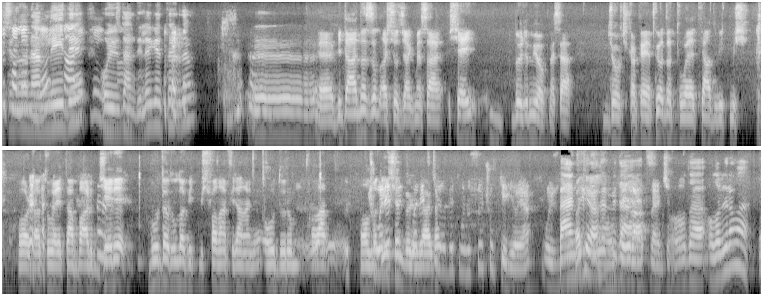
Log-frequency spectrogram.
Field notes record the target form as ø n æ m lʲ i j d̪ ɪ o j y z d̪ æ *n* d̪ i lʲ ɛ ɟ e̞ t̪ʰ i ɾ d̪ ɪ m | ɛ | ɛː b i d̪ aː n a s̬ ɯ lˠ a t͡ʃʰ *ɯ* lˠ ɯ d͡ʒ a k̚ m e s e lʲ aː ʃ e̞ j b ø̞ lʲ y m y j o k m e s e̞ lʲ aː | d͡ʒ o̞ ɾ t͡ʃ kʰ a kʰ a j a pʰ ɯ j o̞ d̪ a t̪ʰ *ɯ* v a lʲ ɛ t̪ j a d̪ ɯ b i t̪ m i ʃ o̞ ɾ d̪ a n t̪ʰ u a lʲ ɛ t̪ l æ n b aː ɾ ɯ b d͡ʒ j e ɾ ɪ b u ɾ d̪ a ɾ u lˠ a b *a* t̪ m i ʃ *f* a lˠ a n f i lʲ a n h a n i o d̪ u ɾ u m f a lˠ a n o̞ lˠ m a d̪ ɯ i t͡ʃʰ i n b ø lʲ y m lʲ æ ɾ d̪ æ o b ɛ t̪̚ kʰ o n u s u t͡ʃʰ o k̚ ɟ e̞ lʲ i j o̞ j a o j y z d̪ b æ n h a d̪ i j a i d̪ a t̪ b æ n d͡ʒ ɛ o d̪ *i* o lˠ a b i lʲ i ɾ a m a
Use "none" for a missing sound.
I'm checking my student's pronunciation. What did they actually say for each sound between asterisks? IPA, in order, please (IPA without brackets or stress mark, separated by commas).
n, ɯ, u, i, f, a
